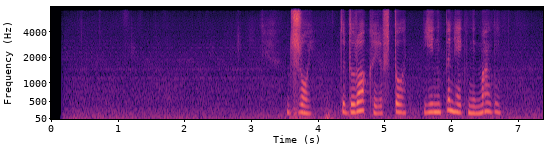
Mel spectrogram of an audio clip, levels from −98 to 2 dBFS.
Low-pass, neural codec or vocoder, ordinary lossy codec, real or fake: 7.2 kHz; codec, 16 kHz, 0.3 kbps, FocalCodec; none; fake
